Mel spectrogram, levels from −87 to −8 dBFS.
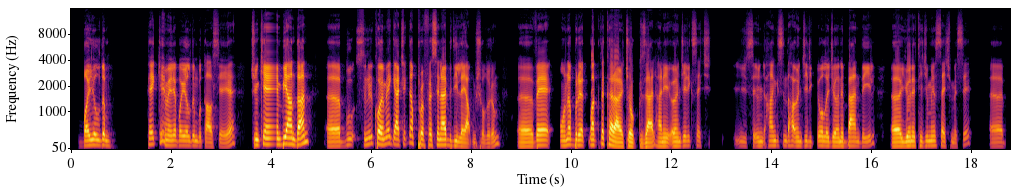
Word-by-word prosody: Bayıldım! 125 Hz, +2 st, 0 dB, 0.7 s
Tek 155 Hz, 0 st, 0 dB
kelimeyle 130 Hz, -1 st, -1 dB
bayıldım 125 Hz, -1 st, -2 dB
bu 115 Hz, -, -11 dB
tavsiyeye. 100 Hz, -2 st, -4 dB, 0.3 s
Çünkü 140 Hz, +3 st, +1 dB
hem 155 Hz, -1 st, +4 dB
bir 170 Hz, -, +6 dB
yandan, 160 Hz, +6 st, +6 dB, 0.4 s
eee, 110 Hz, +1 st, +2 dB
bu 145 Hz, +1 st, -9 dB
sınır 160 Hz, +5 st, -7 dB
koymayı 170 Hz, +4 st, +3 dB
gerçekten 155 Hz, +6 st, +1 dB
profesyonel 140 Hz, -2 st, +1 dB
bir 130 Hz, -, -10 dB
dille 115 Hz, -3 st, -1 dB
yapmış 100 Hz, 0 st, -2 dB
olurum. 105 Hz, -, -10 dB, 0.4 s
Iıı, 105 Hz, 0 st, -1 dB
ve 135 Hz, -, +4 dB
ona 135 Hz, +3 st, -1 dB
bırakmak 135 Hz, 0 st, +1 dB
da 165 Hz, -, +1 dB
kararı 110 Hz, -7 st, +6 dB
çok 100 Hz, -5 st, 0 dB
güzel. 100 Hz, +2 st, +1 dB
Hani, 110 Hz, -1 st, -2 dB
öncelik 115 Hz, +2 st, -4 dB
seç 120 Hz, -4 st, -14 dB, 0.5 s
iii, 110 Hz, -1 st, -17 dB
senin, 110 Hz, +2 st, -8 dB
hangisinin 125 Hz, +1 st, -7 dB
daha 125 Hz, -2 st, -2 dB
öncelikli 115 Hz, +1 st, -8 dB
olacağını 115 Hz, -2 st, -2 dB
ben 115 Hz, -1 st, 0 dB
değil, 110 Hz, +10 st, -7 dB, 0.3 s
eee, 105 Hz, -, -1 dB, 0.2 s
yöneticimin 120 Hz, +1 st, -2 dB
seçmesi, 110 Hz, -4 st, -10 dB, 0.4 s
eee, 105 Hz, +1 st, -7 dB
120 Hz, 135 wpm, -19 LUFS, 110-140 Hz, 0.7 s, bir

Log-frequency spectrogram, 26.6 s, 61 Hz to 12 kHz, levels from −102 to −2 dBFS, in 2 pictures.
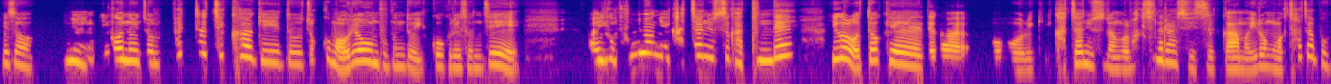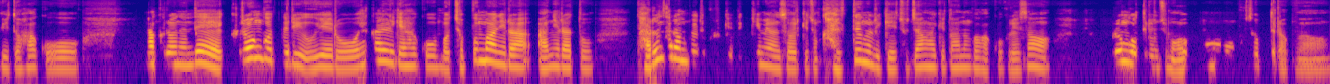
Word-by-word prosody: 그래서 220 Hz, -6 st, -1 dB, 0.3 s
음, -, -, 0 dB, 0.4 s
이거는 280 Hz, -6 st, +4 dB
좀 240 Hz, -2 st, -2 dB, 0.2 s
팩트 425 Hz, +2 st, -2 dB
체크하기도 265 Hz, -, +1 dB
쪼끔 265 Hz, +3 st, -4 dB
어려운 250 Hz, +10 st, +5 dB
부분도 195 Hz, -4 st, -7 dB
있고 190 Hz, +7 st, -4 dB
그래서인지 180 Hz, 0 st, 0 dB, 0.7 s
'아 265 Hz, -, +3 dB
이거 275 Hz, +2 st, +2 dB
분명히 425 Hz, 0 st, +3 dB
가짜 370 Hz, -1 st, +4 dB
뉴스 315 Hz, -1 st, +5 dB
같은데 285 Hz, -, +4 dB, 0.4 s
이걸 300 Hz, -1 st, +6 dB
어떻게 225 Hz, -2 st, +4 dB
내가 170 Hz, 0 st, +2 dB, 0.3 s
뭐 155 Hz, -3 st, -6 dB
이렇게 150 Hz, +1 st, -11 dB
가짜 230 Hz, -, +3 dB
뉴스라는 200 Hz, -6 st, -1 dB
걸 160 Hz, -, -1 dB
확신을 280 Hz, -, +2 dB
할 240 Hz, -, -2 dB
수 175 Hz, -, +4 dB
있을까?' 165 Hz, 0 st, +3 dB
막 155 Hz, -1 st, -5 dB
이런 190 Hz, +4 st, -2 dB
거 170 Hz, -, -6 dB
막 155 Hz, -, -3 dB
찾아보기도 230 Hz, -, -3 dB
하고 160 Hz, -2 st, -8 dB, 0.7 s
막 220 Hz, 0 st, +5 dB
그러는데 215 Hz, -3 st, +2 dB
그런 315 Hz, +3 st, +5 dB
것들이 235 Hz, -8 st, -3 dB
의외로 170 Hz, -1 st, -3 dB
헷갈리게 240 Hz, 0 st, -1 dB
하고 195 Hz, -2 st, -6 dB
뭐 155 Hz, -2 st, -4 dB
저뿐만이라 215 Hz, -, +2 dB
아니라 175 Hz, +1 st, -2 dB
또 165 Hz, -1 st, -15 dB, 0.4 s
다른 255 Hz, -, +1 dB
사람들도 290 Hz, -7 st, 0 dB
그렇게 435 Hz, -2 st, -22 dB
느끼면서 185 Hz, -7 st, -3 dB
이렇게 155 Hz, 0 st, -7 dB
좀 155 Hz, -, -8 dB
갈등을 240 Hz, -, -1 dB
이렇게 160 Hz, -3 st, -7 dB
조장하기도 180 Hz, +1 st, -6 dB
하는 180 Hz, +1 st, -10 dB
것 165 Hz, -, -10 dB
같고 155 Hz, -, -13 dB
그래서 160 Hz, +4 st, -5 dB, 0.6 s
그런 255 Hz, +1 st, +2 dB
것들은 200 Hz, -6 st, -3 dB
좀 170 Hz, -3 st, -6 dB
어, 140 Hz, +3 st, -4 dB, 0.6 s
무섭더라고요. 75 Hz, -, -11 dB
200 Hz, 360 characters per minute, -23 LUFS, 170-265 Hz, 0.7 s, 이걸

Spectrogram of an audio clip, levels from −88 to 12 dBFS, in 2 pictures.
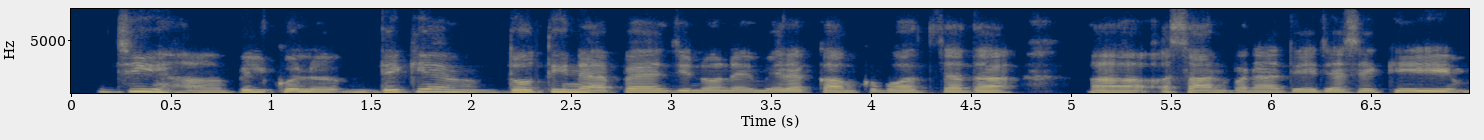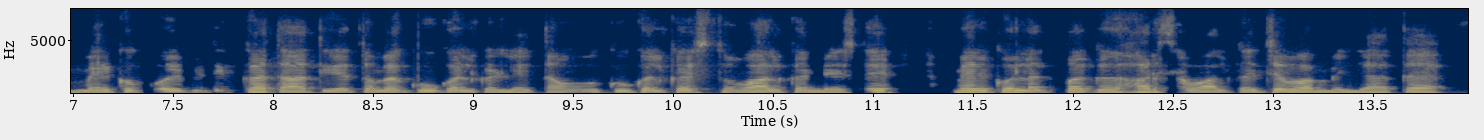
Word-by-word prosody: जी, 210 Hz, +4 st, +4 dB
हाँ। 145 Hz, -5 st, -1 dB
बिल्कुल 170 Hz, -5 st, +2 dB, 0.3 s
देखिए, 200 Hz, +6 st, +2 dB
2-3 180 Hz, +1 st, +2 dB
एप 155 Hz, 0 st, 0 dB
हैं, 165 Hz, -2 st, +2 dB
जिन्होंने 155 Hz, 0 st, -2 dB
मेरे 150 Hz, +1 st, 0 dB
काम 140 Hz, -1 st, +2 dB
को 150 Hz, -, -7 dB
बहुत 145 Hz, -1 st, -2 dB
ज़्यादा 140 Hz, +1 st, +2 dB, 0.5 s
अ, -, -, -1 dB
आसान 160 Hz, +3 st, 0 dB
बना 140 Hz, -2 st, -2 dB
दिया 145 Hz, +2 st, -2 dB
है। -, -, +2 dB
जैसे 150 Hz, +1 st, -1 dB
कि 150 Hz, 0 st, +3 dB, 0.2 s
मेरे 150 Hz, -1 st, 0 dB
को 155 Hz, +2 st, -1 dB
कोई 150 Hz, +1 st, -1 dB
भी 155 Hz, -, -11 dB
दिक्कत 170 Hz, +1 st, 0 dB
आती 140 Hz, 0 st, +1 dB
है, 150 Hz, -, 0 dB
तो 160 Hz, +2 st, -3 dB
मैं 155 Hz, 0 st, +2 dB
गूगल 155 Hz, -2 st, +1 dB
कर 140 Hz, -1 st, -4 dB
लेता 135 Hz, +1 st, -3 dB
हूँ। 140 Hz, 0 st, -4 dB
गूगल 150 Hz, +1 st, 0 dB
का 160 Hz, -, +2 dB
इस्तेमाल 150 Hz, -1 st, 0 dB
करने 150 Hz, 0 st, -2 dB
से 160 Hz, +3 st, -1 dB, 0.3 s
मेरे 160 Hz, 0 st, +5 dB
को 170 Hz, -, +1 dB
लगभग 165 Hz, +2 st, 0 dB, 0.2 s
हर 180 Hz, 0 st, +3 dB
सवाल 145 Hz, -5 st, -1 dB
का 145 Hz, -, -1 dB
जवाब 140 Hz, 0 st, +2 dB
मिल 130 Hz, -1 st, -1 dB
जाता 130 Hz, +1 st, -1 dB
है। 135 Hz, -, -2 dB
150 Hz, 205 wpm, -22 LUFS, 145-160 Hz, 0.5 s, मेरे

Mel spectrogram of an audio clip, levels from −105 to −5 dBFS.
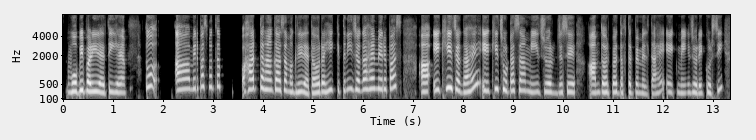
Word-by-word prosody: वो 280 Hz, +1 st, +6 dB
भी 315 Hz, +3 st, +6 dB
पड़ी 280 Hz, 0 st, +6 dB
रहती 260 Hz, +1 st, +1 dB
है। 250 Hz, -1 st, 0 dB, 0.4 s
तो 430 Hz, +2 st, +2 dB, 0.5 s
अ, 345 Hz, +2 st, +4 dB
मेरे 360 Hz, +1 st, -3 dB
पास 425 Hz, 0 st, -2 dB
मतलब 415 Hz, +1 st, -4 dB, 0.5 s
हर 340 Hz, +1 st, +5 dB
तरह 335 Hz, -3 st, +3 dB
का 330 Hz, -1 st, +4 dB
सामग्री 275 Hz, -4 st, -2 dB
रहता 240 Hz, -2 st, 0 dB
है 245 Hz, -, +2 dB
और 260 Hz, -, +2 dB
रही, 275 Hz, +4 st, 0 dB
कितनी 315 Hz, +4 st, -7 dB
जगह 335 Hz, +1 st, +1 dB
है 365 Hz, -, +4 dB
मेरे 350 Hz, -1 st, 0 dB
पास 395 Hz, +4 st, 0 dB, 0.4 s
अ, 275 Hz, +1 st, +7 dB
एक 330 Hz, -2 st, +5 dB
ही 395 Hz, 0 st, +9 dB
जगह 275 Hz, -6 st, +1 dB
है, -, -, +1 dB, 0.2 s
एक 295 Hz, -3 st, +3 dB
ही 360 Hz, -, +3 dB
छोटा-सा 310 Hz, -1 st, -1 dB
मेज़ 265 Hz, -2 st, -6 dB
और 260 Hz, -1 st, 0 dB
जैसे 255 Hz, +1 st, -1 dB, 0.4 s
आमतौर 260 Hz, +1 st, 0 dB
पर 265 Hz, 0 st, +1 dB
दफ़्तर 245 Hz, +1 st, -5 dB
पे 255 Hz, -, -1 dB
मिलता 225 Hz, -1 st, -7 dB
है, 280 Hz, -, -8 dB
एक 260 Hz, -3 st, -6 dB
मेज़ 245 Hz, +2 st, -5 dB
और 235 Hz, -, -1 dB
एक 230 Hz, -1 st, -4 dB
कुर्सी, 280 Hz, -, -4 dB
280 Hz, 200 wpm, -23 LUFS, 255-335 Hz, 0.5 s, ही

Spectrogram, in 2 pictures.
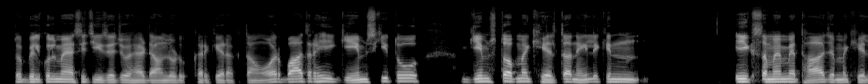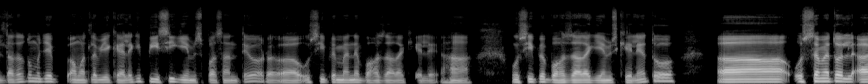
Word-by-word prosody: तो 120 Hz, -, -2 dB
बिल्कुल 120 Hz, +3 st, 0 dB
मैं 120 Hz, -1 st, +3 dB
ऐसी 115 Hz, +2 st, -3 dB
चीज़ें 105 Hz, -1 st, -1 dB
जो 105 Hz, 0 st, -2 dB
है 95 Hz, 0 st, -1 dB
डाउनलोड 95 Hz, +1 st, -3 dB
करके 100 Hz, 0 st, -4 dB
रखता 90 Hz, +1 st, -7 dB
हूँ 90 Hz, 0 st, -6 dB
और 120 Hz, +1 st, -1 dB
बात 130 Hz, +2 st, +3 dB
रही 135 Hz, -1 st, 0 dB
गेम्स 105 Hz, +4 st, +2 dB
की। 145 Hz, -, 0 dB
तो 145 Hz, 0 st, -1 dB, 0.5 s
गेम्स 135 Hz, -1 st, +3 dB
तो 145 Hz, -, +6 dB
अब 135 Hz, -, +2 dB
मैं 140 Hz, 0 st, +2 dB
खेलता 110 Hz, +1 st, +1 dB
नहीं 110 Hz, -2 st, 0 dB
लेकिन 120 Hz, -3 st, 0 dB, 1.0 s
एक 130 Hz, 0 st, +6 dB
समय 120 Hz, +1 st, +4 dB
में 125 Hz, 0 st, +2 dB
था 105 Hz, +3 st, +2 dB
जब 110 Hz, 0 st, -3 dB
मैं 110 Hz, +1 st, 0 dB
खेलता 100 Hz, 0 st, -4 dB
था। 120 Hz, -, -4 dB
तो 145 Hz, -, -7 dB
मुझे 135 Hz, -1 st, -2 dB, 0.2 s
मतलब 105 Hz, +1 st, -3 dB
ये 110 Hz, -, -1 dB
कह 95 Hz, -1 st, -3 dB
ले 105 Hz, -, -3 dB
कि 135 Hz, -, -6 dB
पीसी 125 Hz, +2 st, -1 dB
गेम्स 100 Hz, -4 st, -2 dB
पसंद 95 Hz, 0 st, -5 dB
थे -, -, -5 dB
और 145 Hz, -7 st, -5 dB
अ, 90 Hz, 0 st, -2 dB
उसी 105 Hz, +3 st, -5 dB
पे 105 Hz, -, -4 dB
मैंने 100 Hz, 0 st, 0 dB
बहुत 90 Hz, 0 st, -5 dB
ज़्यादा 90 Hz, 0 st, -4 dB
खेले 90 Hz, +2 st, -10 dB
हाँ, 90 Hz, -3 st, -4 dB, 0.4 s
उसी 110 Hz, +3 st, 0 dB
पे 120 Hz, +2 st, 0 dB
बहुत 100 Hz, -3 st, 0 dB
ज़्यादा 100 Hz, 0 st, +3 dB
गेम्स 95 Hz, 0 st, -1 dB
खेले 95 Hz, +1 st, -1 dB
हैं। 125 Hz, -, -2 dB
तो 75 Hz, -1 st, +1 dB, 0.5 s
अ, -, -, +3 dB, 0.7 s
उस 135 Hz, -2 st, +1 dB
समय 140 Hz, -1 st, +6 dB
तो 150 Hz, 0 st, +5 dB
ल 130 Hz, -1 st, +2 dB
110 Hz, 225 wpm, -22 LUFS, 95-125 Hz, 1.0 s, तो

